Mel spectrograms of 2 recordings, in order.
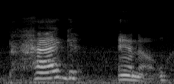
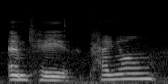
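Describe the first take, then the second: First: "Pagano" said very slowly, syllable by syllable, pa-GA-no; careful retry of a name. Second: Said in the usual way. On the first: Real, not acted. Retrying the author's name "Pagano", slow and careful. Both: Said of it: "I'm probably not saying her last name right".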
